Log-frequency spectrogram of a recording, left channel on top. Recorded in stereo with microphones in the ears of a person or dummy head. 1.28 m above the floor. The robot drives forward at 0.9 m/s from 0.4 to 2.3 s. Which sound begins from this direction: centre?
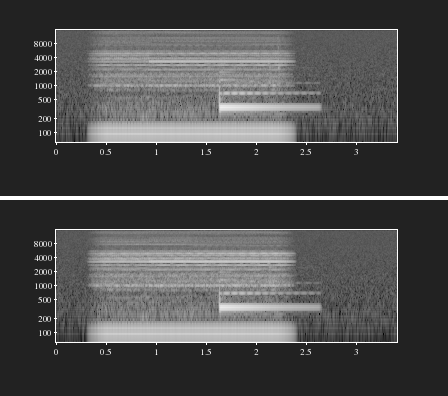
Dishes clattering, at 1.6 s.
